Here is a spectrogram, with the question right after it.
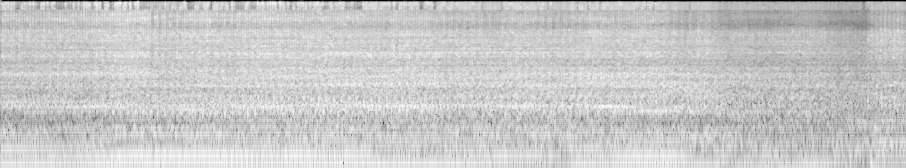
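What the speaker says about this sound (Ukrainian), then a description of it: "Класний потужний тракторець." A small orange mini tractor engine idles steadily and loudly, a continuous low rumble with a rattling mechanical chug, no talking.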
